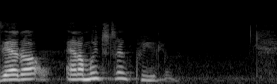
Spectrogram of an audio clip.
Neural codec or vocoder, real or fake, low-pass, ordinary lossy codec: none; real; none; none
